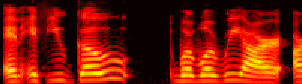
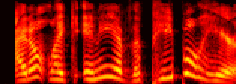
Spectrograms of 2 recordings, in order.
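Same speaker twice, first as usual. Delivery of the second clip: put-on panicked voice, higher pitch; 4 semitones higher than usual. Retelling a son's reaction to loud store music: imitating Brody panicking. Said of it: "he was, like, panicking".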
